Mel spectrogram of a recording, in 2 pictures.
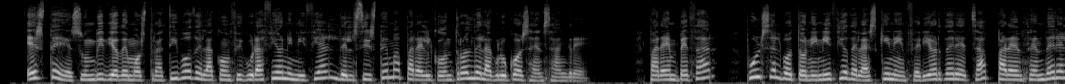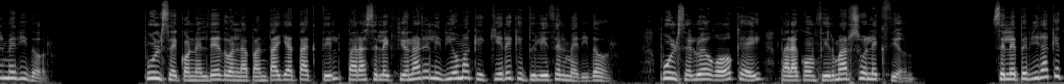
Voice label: Elearning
